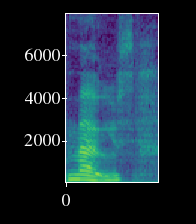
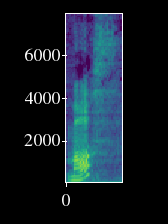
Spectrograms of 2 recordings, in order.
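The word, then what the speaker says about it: Mosse: thought it was kate mose but it's actually well the audiobook narrator pronounced it kate moss like the model um so yeah so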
